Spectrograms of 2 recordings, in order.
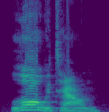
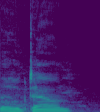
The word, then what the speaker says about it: Logue Town: Logue Town.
